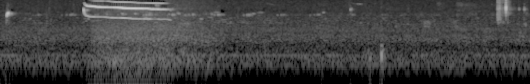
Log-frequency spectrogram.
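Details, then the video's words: Red-winged blackbird giving one loud, drawn-out whistled note that slides steeply downward with strong overtones, followed by faint short ticks and a brief click over quiet background hiss. "Red-winged Blackbird call sound"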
